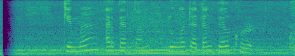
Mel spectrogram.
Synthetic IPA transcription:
ɡ̥emaʔart̪ɛrt̪ɔnluŋɔɖ̥a̤t̪əŋbɛlkʰɔrt̪̚

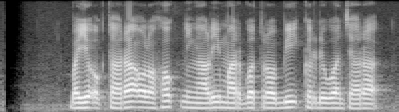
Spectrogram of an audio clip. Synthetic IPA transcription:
bajɔɔk̚t̪aɾaɔlɔɦɔk̚niŋalimarɡɔt̪rɔbikərdɛwaɲt͡ʃaɾa

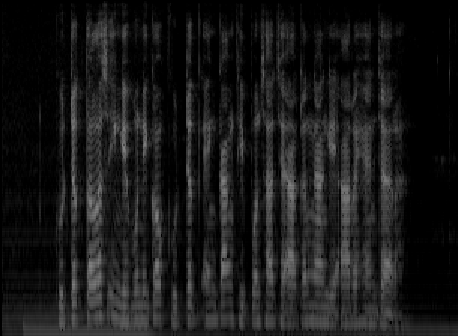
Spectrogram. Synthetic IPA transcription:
ɡ̥ṳɖ̥ə̤k̚t̪ələsḭŋɡɪhpunikɔɡ̥ṳɖ̥ə̤keŋkaŋd̪̥i̤pʊnsad̥ʒ̥a̤ʔakənŋaŋɡeʔaɾɛɦɛɲt͡ʃɛr

